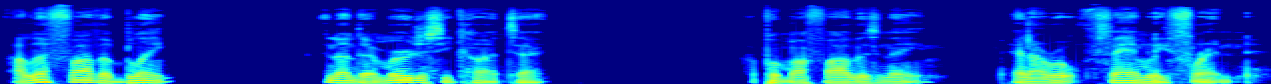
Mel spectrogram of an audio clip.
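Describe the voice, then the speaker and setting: Male author-narrator, memoir read, low gravelly voice, dark tone, dry close sound. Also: no echo. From United States. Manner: measured, earnest, personal. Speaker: author narrating his own audiobook.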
